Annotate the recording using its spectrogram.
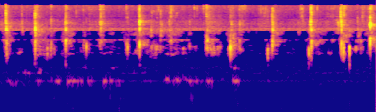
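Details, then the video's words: Wet food being chewed by a cat: crisp, rapid smacking and squishy bites in uneven bursts, with brief pauses between mouthfuls, over a quiet low room hum. "貓吃濕糧聲音 CAT EATING SOUND"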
